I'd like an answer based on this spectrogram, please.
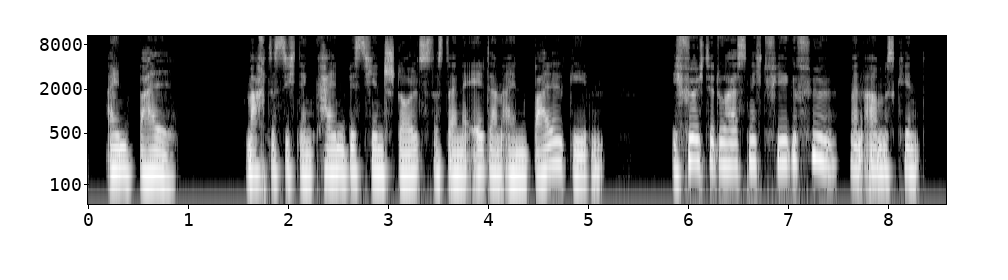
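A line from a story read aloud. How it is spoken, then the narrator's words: Closing with a sigh. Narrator (German): schloss sie mit einem Seufzer schon im Hinausgehen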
